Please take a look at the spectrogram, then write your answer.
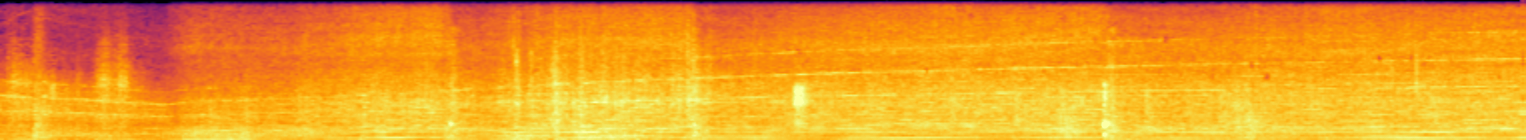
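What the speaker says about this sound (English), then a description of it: "Lambo is actually my favorite sound car here on the game." A Lamborghini race car engine in Assetto Corsa Competizione drones steadily, its pitch climbing and dropping through gear changes, with brief snarling revs and shifts over roughly fifteen seconds.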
